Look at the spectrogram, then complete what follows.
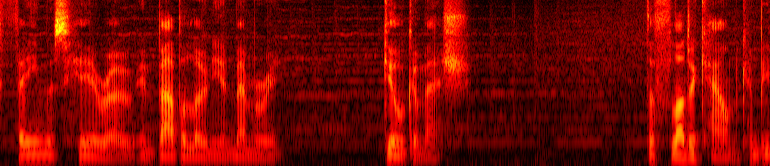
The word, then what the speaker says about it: Gilgamesh: Older publications rendered it as something like Izdubar or Gishtubar, because the writing system used signs that could be read in different ways. Later work clarified how Babylonian scribes actually pronounced it, and the name that emerges is the familiar one, Gilgamesh.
